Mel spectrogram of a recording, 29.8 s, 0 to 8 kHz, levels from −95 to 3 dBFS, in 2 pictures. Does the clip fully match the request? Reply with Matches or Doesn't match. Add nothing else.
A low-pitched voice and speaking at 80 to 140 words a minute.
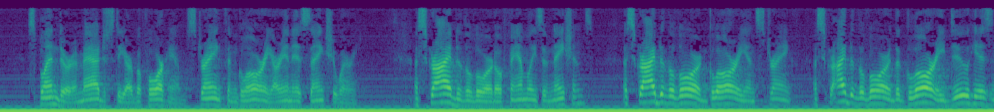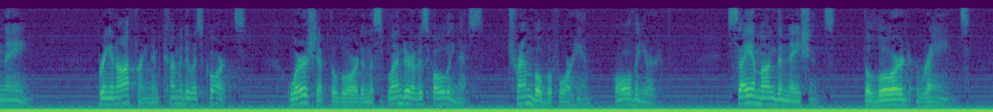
Matches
